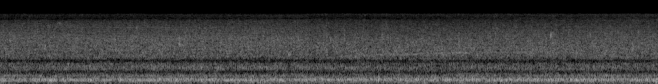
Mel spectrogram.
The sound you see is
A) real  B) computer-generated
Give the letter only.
B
